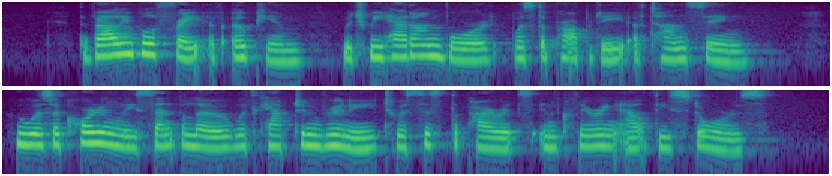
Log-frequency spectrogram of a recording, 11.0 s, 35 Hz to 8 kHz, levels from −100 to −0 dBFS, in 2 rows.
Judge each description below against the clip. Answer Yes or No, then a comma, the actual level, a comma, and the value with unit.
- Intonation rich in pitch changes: No, average, 3.5 semitones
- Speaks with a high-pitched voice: Yes, high, 210 Hz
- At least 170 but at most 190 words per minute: Yes, average, 180 wpm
